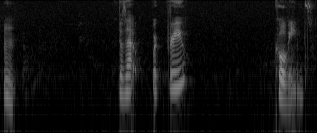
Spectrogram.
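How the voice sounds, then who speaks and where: A young woman acting in an intimate audio roleplay as a warm, shy, playful university student, with a hesitant, giggly, softly teasing way of talking. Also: medium pitch, big pitch swings, slow pace, gravelly, exaggerated voice. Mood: brisk, friendly.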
